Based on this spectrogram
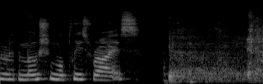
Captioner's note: speaking French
